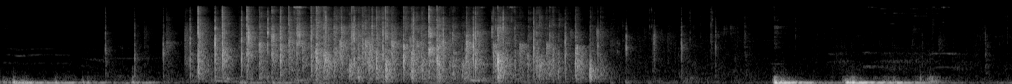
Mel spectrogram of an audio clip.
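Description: Guests applauding: a burst of clapping that builds about two seconds in and dies away around six seconds. Then a few low thumps near the end, like a microphone being handled.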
